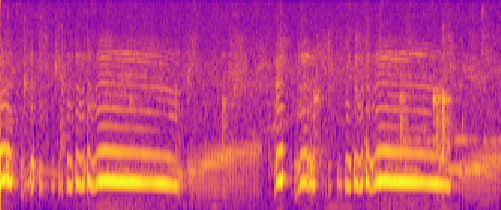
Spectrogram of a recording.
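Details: Male local puter dove calling to challenge a rival. A flurry of quick, jerky notes precedes each drawn-out, soft, droning coo, with a lower trailing note after it, heard twice.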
